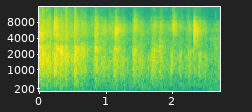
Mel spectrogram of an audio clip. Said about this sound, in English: And I'm really excited to hear about that. Big applause. Thank you.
